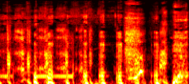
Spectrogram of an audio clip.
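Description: A steady telephone ringing tone sounds briefly on the line of an on-air radio call to Scott Mills, partly buried under chuckling and voices in the foreground.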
